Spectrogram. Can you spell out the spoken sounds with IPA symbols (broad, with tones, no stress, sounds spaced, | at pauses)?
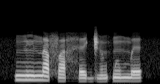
n ĩ˦ n a˦˨ f a˨ h ɛ˨ d͡ʒ ɔ̃˨ k͡p ũ˧ m ɛ˧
